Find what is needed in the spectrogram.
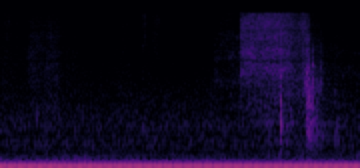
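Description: Paper handled on a desk: a short swish of a sheet sliding under a hand about one and a half seconds in, over a steady low hum.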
